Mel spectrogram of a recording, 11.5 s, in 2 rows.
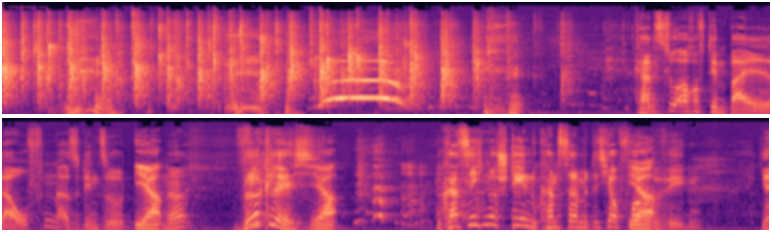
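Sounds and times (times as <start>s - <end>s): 
small crowd clapping: 0.0s - 4.6s
laughter: 0.3s - 2.6s, 3.4s - 4.7s, 8.4s - 9.9s
speech: 0.4s - 2.6s, 3.6s - 4.1s, 4.8s - 11.5s.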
